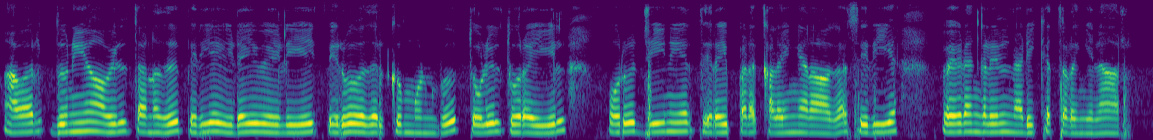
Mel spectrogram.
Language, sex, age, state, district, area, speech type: Tamil, female, 45-60, Tamil Nadu, Erode, rural, read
